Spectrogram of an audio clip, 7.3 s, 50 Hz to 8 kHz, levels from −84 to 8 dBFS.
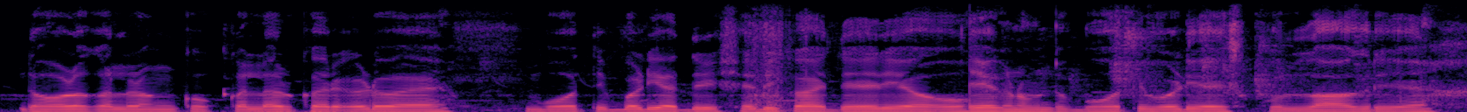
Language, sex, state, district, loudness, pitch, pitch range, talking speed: Marwari, male, Rajasthan, Nagaur, -32 LUFS, 120 Hz, 115-120 Hz, 195 wpm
